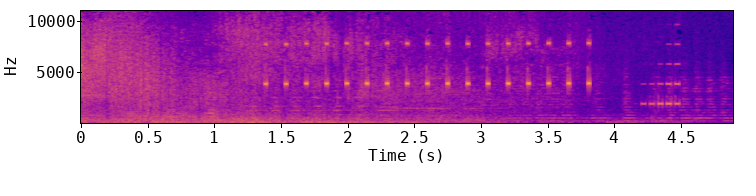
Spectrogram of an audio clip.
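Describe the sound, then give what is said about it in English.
A sci-fi phaser blast exploding into a starship, opening with a loud booming rumble, then a rapid series of pulsing electronic tones that fades out. “Fire phasers, Mr. Sulu. The blast exploded into Reliant.”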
